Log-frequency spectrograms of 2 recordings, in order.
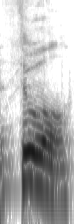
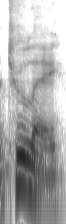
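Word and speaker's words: Thule: the paternity to the Thu Society or Tulle, T Hu L E, depends how you pronounce it.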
